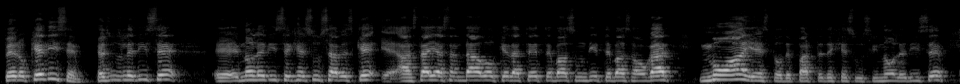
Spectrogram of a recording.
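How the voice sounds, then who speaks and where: A man's voice: high voice, moderate pace, darkish tone. A man preaching a sermon, retelling a scripture passage and calling his listeners brother, with frequent rhetorical questions.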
